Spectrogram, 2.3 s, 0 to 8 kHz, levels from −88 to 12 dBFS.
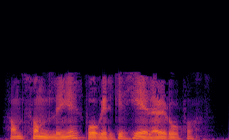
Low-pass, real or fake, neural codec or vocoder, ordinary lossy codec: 7.2 kHz; fake; autoencoder, 22.05 kHz, a latent of 192 numbers a frame, VITS, trained on many speakers; AAC, 16 kbps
